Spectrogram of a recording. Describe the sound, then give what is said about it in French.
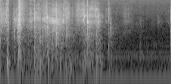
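Paper rustles and crinkles for about a second and a half as someone at a writing desk takes paper to write a letter, a dense run of soft crackling handling noises that then fades into near silence. “Prends du papier.”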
